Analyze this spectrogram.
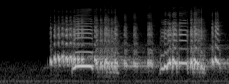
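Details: Sandhill Cranes, likely a family of two adults and a juvenile, answer cranes flying past, Far North Bicentennial Park, Anchorage, Alaska, May 1, 2011: loud rolling, rattling bugles burst out after a quiet start, with two overlapping phrases.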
